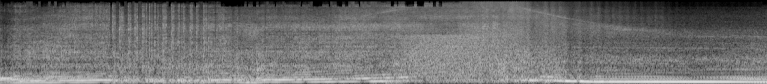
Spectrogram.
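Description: A turbocharged Toyota Camry engine revs hard close by, rising and falling through several pulls before surging to a high, sustained roar with a whistling turbo whine near the end.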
